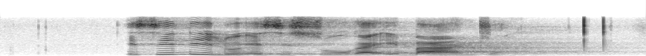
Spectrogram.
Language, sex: South Ndebele, female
